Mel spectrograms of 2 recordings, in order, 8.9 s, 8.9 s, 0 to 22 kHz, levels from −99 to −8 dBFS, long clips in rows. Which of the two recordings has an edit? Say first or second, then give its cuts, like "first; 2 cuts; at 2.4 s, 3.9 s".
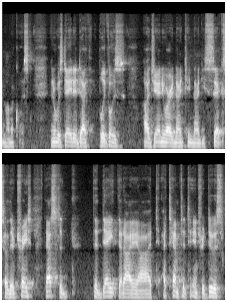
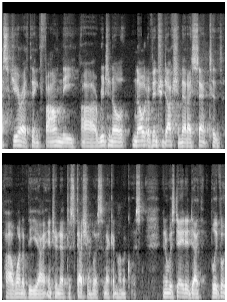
second; 2 cuts; at 1.5 s, 2.5 s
